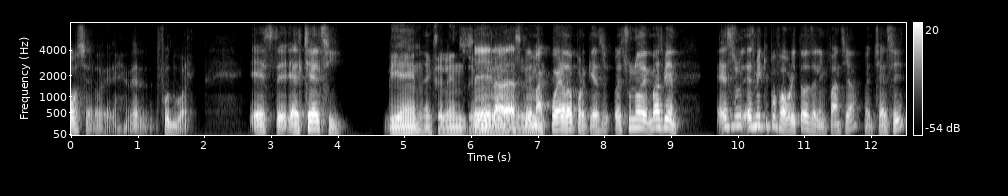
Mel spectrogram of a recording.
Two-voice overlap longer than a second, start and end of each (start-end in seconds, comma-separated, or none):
5.8-7.2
